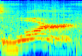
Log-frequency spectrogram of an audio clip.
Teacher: The T can sound more like a soft D.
